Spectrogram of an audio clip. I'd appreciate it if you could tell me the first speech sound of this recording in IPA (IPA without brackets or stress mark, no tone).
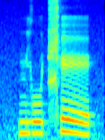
m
